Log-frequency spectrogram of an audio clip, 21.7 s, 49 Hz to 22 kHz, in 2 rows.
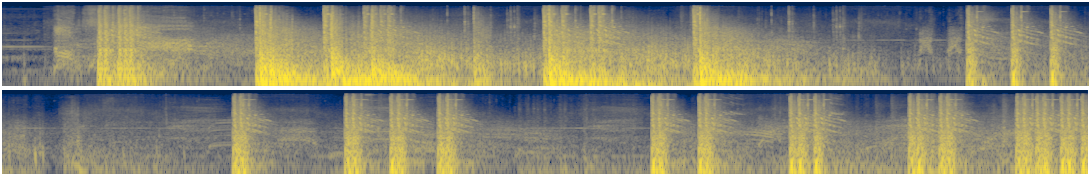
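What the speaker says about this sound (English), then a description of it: "this nail gun is crazy. It's explosive rounds now." A nail gun firing explosive rounds in Black Ops 3 Zombies, bursts of rapid shots and sharp blasts that come in clusters with short pauses between them, loud and near, repeated many times.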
